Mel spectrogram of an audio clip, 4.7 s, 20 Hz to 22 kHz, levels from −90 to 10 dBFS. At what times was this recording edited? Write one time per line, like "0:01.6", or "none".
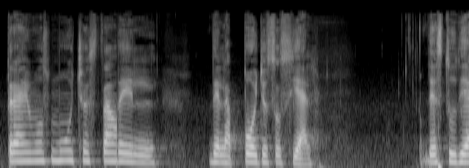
0:01.2
0:02.0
